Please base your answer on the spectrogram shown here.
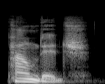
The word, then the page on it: poundage: British English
